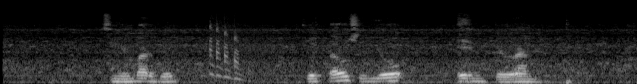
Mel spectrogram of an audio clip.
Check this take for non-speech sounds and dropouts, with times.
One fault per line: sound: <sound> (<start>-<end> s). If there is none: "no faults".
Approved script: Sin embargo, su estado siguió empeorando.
sound: chirp (2.1-2.6 s)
